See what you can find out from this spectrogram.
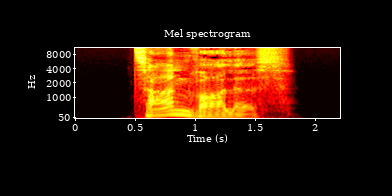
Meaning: genitive singular of Zahnwal
- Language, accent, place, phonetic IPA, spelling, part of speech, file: German, Germany, Berlin, [ˈt͡saːnˌvaːləs], Zahnwales, noun, De-Zahnwales.ogg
